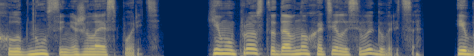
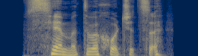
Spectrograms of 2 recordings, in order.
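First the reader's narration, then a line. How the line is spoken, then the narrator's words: Contemptuous snort. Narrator (Russian): Карл презрительно фыркнул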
